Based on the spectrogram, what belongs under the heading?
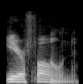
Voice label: "earphone", American

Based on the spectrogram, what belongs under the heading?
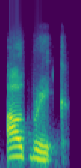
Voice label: "outbreak", Indian

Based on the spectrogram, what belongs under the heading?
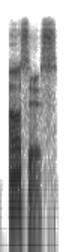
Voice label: "arsis", British

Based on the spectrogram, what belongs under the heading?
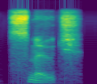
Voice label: "smooch", British

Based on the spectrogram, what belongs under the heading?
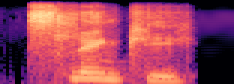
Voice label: "slinky", Indian

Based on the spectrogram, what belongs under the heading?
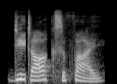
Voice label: "detoxify", Indian

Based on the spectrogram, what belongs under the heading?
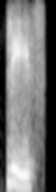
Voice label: "leaves", Indian

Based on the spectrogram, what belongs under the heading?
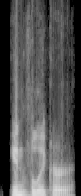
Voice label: "involucre", American

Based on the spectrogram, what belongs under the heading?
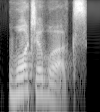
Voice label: "waterworks", Indian

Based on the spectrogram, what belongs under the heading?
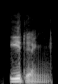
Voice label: "eating", American

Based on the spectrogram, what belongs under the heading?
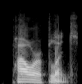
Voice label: "powerplant", American

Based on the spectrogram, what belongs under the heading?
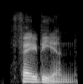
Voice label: "Fabian", American

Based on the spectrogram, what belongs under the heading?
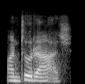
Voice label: "entourage", Indian

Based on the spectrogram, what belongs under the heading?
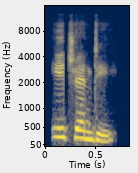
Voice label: "HND", Indian

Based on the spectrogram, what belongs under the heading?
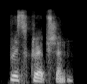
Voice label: "prescription", Indian; Dictionary

